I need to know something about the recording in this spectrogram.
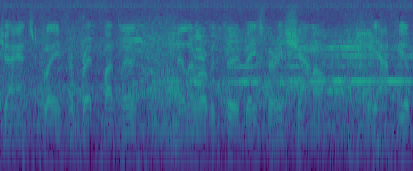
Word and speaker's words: Mueller: and by the way although he spells his name Muller yeah he pronounces it Miller and I asked him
